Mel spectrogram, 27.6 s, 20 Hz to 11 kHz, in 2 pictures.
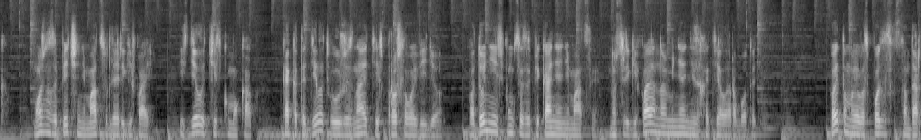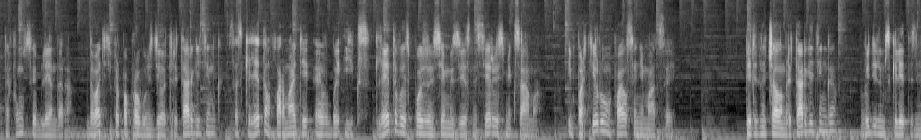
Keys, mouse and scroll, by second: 0.0 Return, 2.2-5.7 middle drag, 2.2 scroll, 2.4 scroll, 2.5-3.3 scroll, 3.3-4.0 scroll up 1, 4.0-5.6 scroll up 1, 5.6 scroll up 1, 6.1 click, 7.5-8.5 scroll, 8.6-8.9 drag, 9.7-10.7 drag, 11.3 click, 11.7 a, 12.2 click, 12.9 click, 13.5 click, 13.8 click, 14.4 click, 16.1-16.6 scroll, 16.4 click, 16.6 click, 17.8 click, 17.9-19.0 scroll, 19.0 click, 21.1 click, 21.4 click, 22.4 click, 22.8 click, 23.0 middle click, 23.2 middle click, 24.1 middle click, 24.4 middle click, 25.4 middle click, 26.3 shift+middle click, 26.6 click.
